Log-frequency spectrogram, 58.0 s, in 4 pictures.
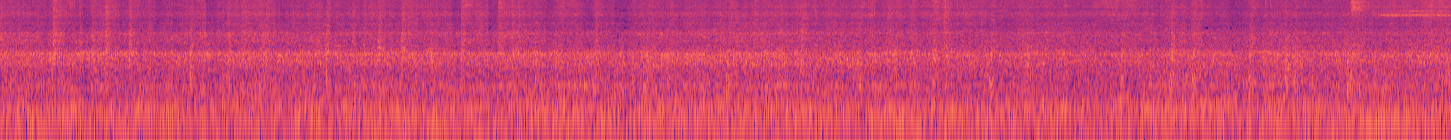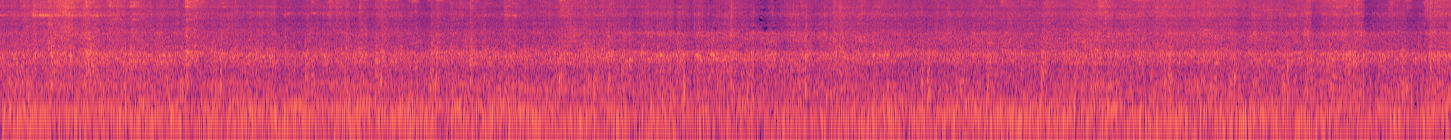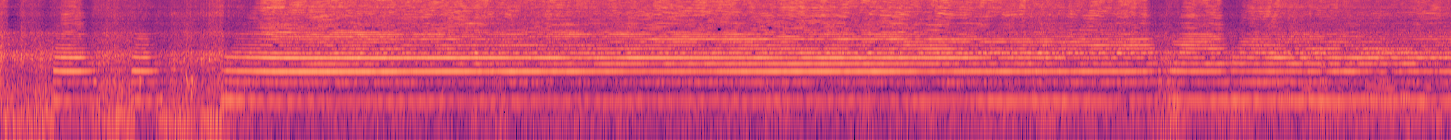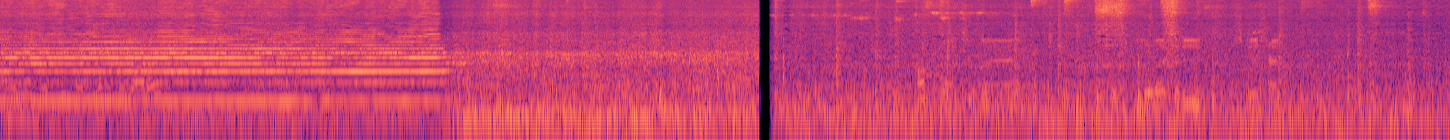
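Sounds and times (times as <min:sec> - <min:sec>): train wheels and wind rumble: 0:00.0 - 0:58.0
train horn blasts: 0:29.5 - 0:48.7.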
